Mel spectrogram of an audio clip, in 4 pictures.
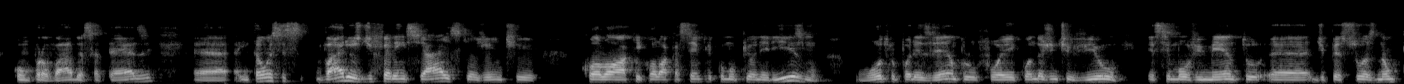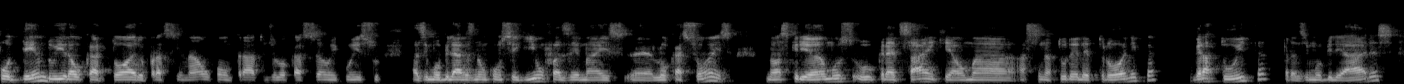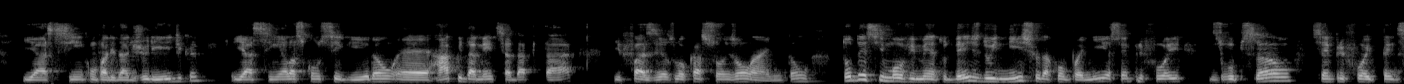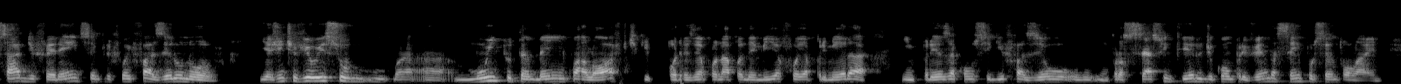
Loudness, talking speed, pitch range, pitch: -27 LUFS, 140 wpm, 110-135 Hz, 120 Hz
